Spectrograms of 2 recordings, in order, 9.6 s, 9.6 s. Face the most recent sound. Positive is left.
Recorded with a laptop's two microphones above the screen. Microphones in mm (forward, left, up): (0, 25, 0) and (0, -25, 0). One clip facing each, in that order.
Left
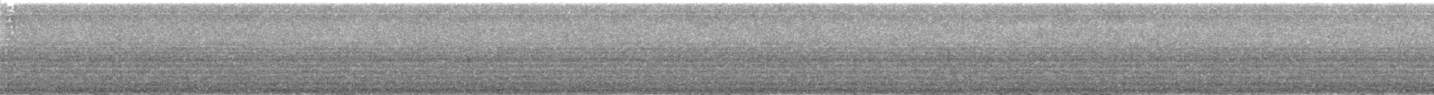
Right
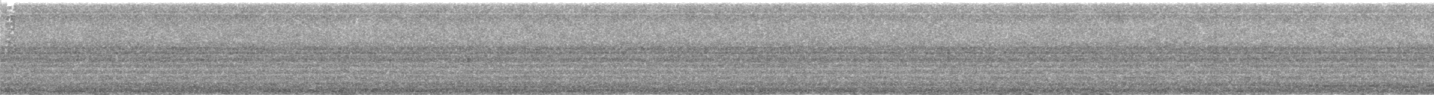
turn(degrees=30)  # may be behind; listen again after turning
